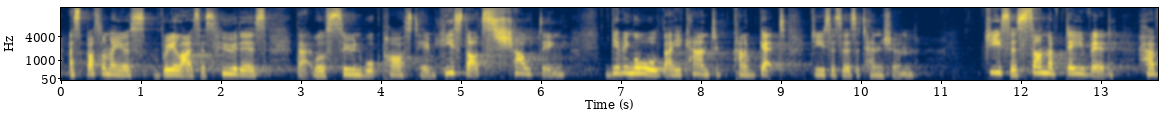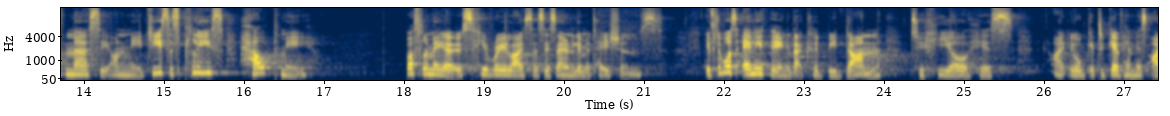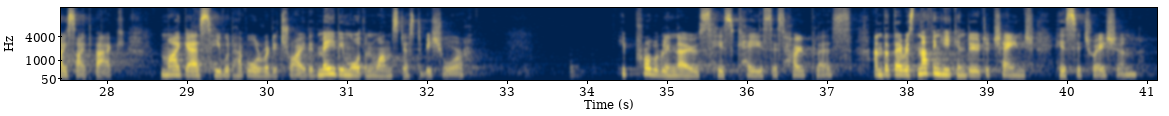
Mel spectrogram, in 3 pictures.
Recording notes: Recording from Immanuelskyrkan Skövde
